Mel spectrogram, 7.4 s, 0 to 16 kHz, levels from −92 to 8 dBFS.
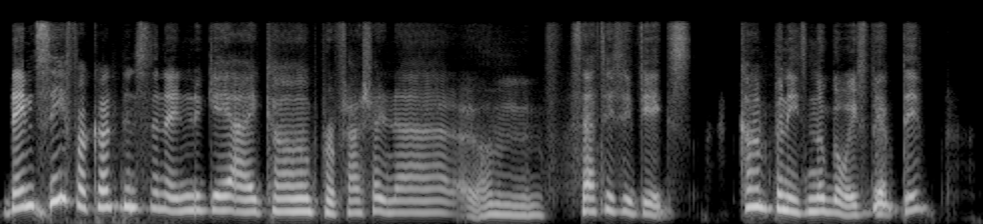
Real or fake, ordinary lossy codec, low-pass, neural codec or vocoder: fake; none; 10.8 kHz; codec, 16 kHz in and 24 kHz out, 0.4 kbps, LongCat-Audio-Codec, four codebook decoder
